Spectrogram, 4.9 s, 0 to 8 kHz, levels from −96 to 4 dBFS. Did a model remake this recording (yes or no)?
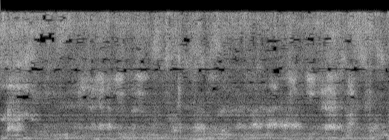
yes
